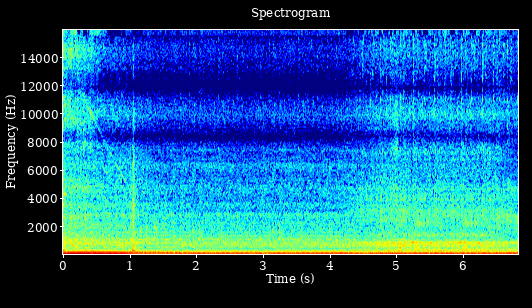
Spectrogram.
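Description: A Hellcat-swapped Jeep Gladiator V8 fires up with a loud, deep burst, then drops into a steady, rumbling idle close by with no talking.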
